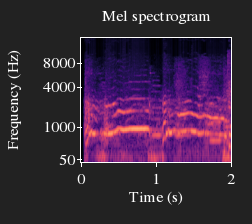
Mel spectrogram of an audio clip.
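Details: Siberian Husky on a pet-friendly charter flight from Beijing Daxing to Sanya, calling throughout the journey: a loud, sustained howling wail that holds steady, dips, then resumes with short wavering rises.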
